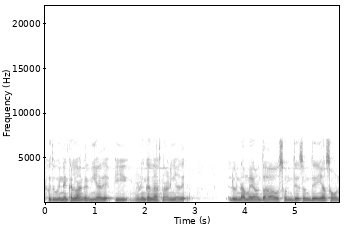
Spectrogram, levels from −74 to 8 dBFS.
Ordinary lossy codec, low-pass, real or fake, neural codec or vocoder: none; 7.2 kHz; real; none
